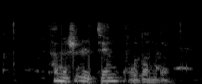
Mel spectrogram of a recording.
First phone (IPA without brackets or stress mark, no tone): t̪ʰ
